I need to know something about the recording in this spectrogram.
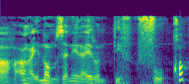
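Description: A man speaking in a low voice, then a short breathy hiss near the end.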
